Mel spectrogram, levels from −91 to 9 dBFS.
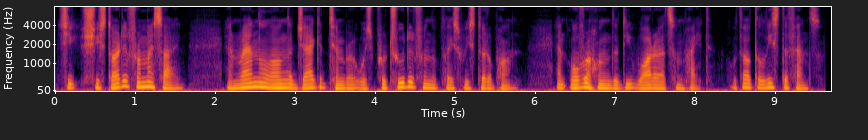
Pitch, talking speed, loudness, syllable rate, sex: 125 Hz, 190 wpm, -18 LUFS, 5.4 syllables/s, male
